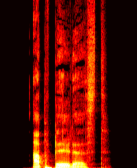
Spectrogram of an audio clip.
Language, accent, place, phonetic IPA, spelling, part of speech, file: German, Germany, Berlin, [ˈapˌbɪldəst], abbildest, verb, De-abbildest.ogg
- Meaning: inflection of abbilden: 1. second-person singular dependent present 2. second-person singular dependent subjunctive I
